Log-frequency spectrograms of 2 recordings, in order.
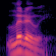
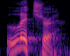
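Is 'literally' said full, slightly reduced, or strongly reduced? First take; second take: slightly reduced; strongly reduced. First: One middle syllable is dropped from the word. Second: The word is squeezed down to a short form. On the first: "It's subtle, but I've taken out a syllable from the middle" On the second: "The other way is"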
